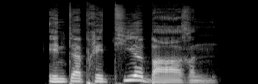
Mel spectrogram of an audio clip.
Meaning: inflection of interpretierbar: 1. strong genitive masculine/neuter singular 2. weak/mixed genitive/dative all-gender singular 3. strong/weak/mixed accusative masculine singular 4. strong dative plural
- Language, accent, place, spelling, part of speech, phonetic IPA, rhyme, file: German, Germany, Berlin, interpretierbaren, adjective, [ɪntɐpʁeˈtiːɐ̯baːʁən], -iːɐ̯baːʁən, De-interpretierbaren.ogg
